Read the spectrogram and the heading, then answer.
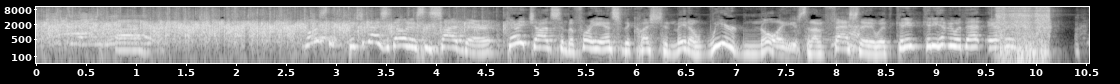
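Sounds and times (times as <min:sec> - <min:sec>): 
audience applause: 0:00.0 - 0:05.0
speech: 0:03.2 - 0:10.2.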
